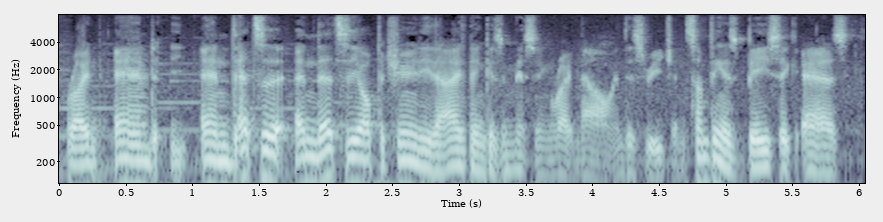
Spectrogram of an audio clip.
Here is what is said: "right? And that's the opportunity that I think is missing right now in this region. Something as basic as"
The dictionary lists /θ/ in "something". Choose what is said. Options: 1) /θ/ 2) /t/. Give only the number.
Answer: 1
